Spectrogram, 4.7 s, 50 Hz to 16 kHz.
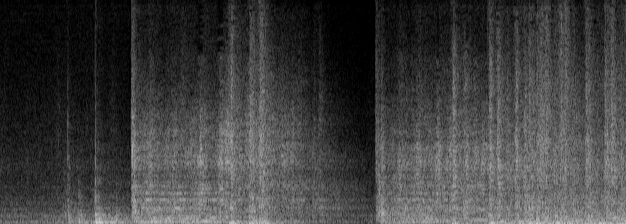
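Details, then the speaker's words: Junkyard 305 V8 on first start, lifters collapsed and still building oil pressure: cranks, catches, sags and nearly dies, then runs rough; stumble on throttle from an inoperative accelerator pump. "we definitely have no accelerator [Music] pump she got oil pressure it's not making crazy terrible noises"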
